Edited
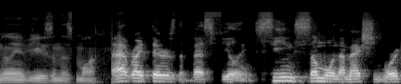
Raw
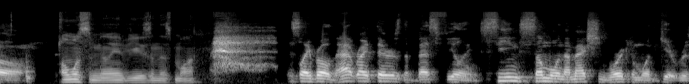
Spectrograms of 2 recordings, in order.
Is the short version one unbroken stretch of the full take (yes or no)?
no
